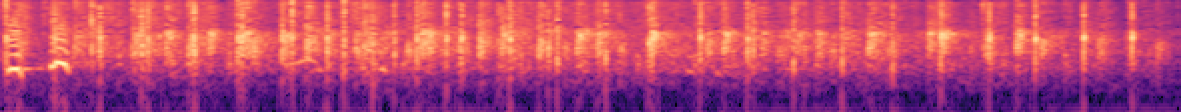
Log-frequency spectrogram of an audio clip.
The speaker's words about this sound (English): Great. Let's applaud them.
